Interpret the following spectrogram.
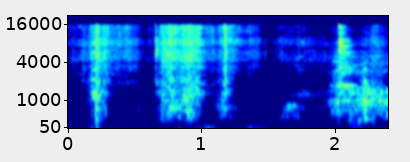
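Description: Thin plastic bag crinkling and rustling as it is handled, in irregular bursts.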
